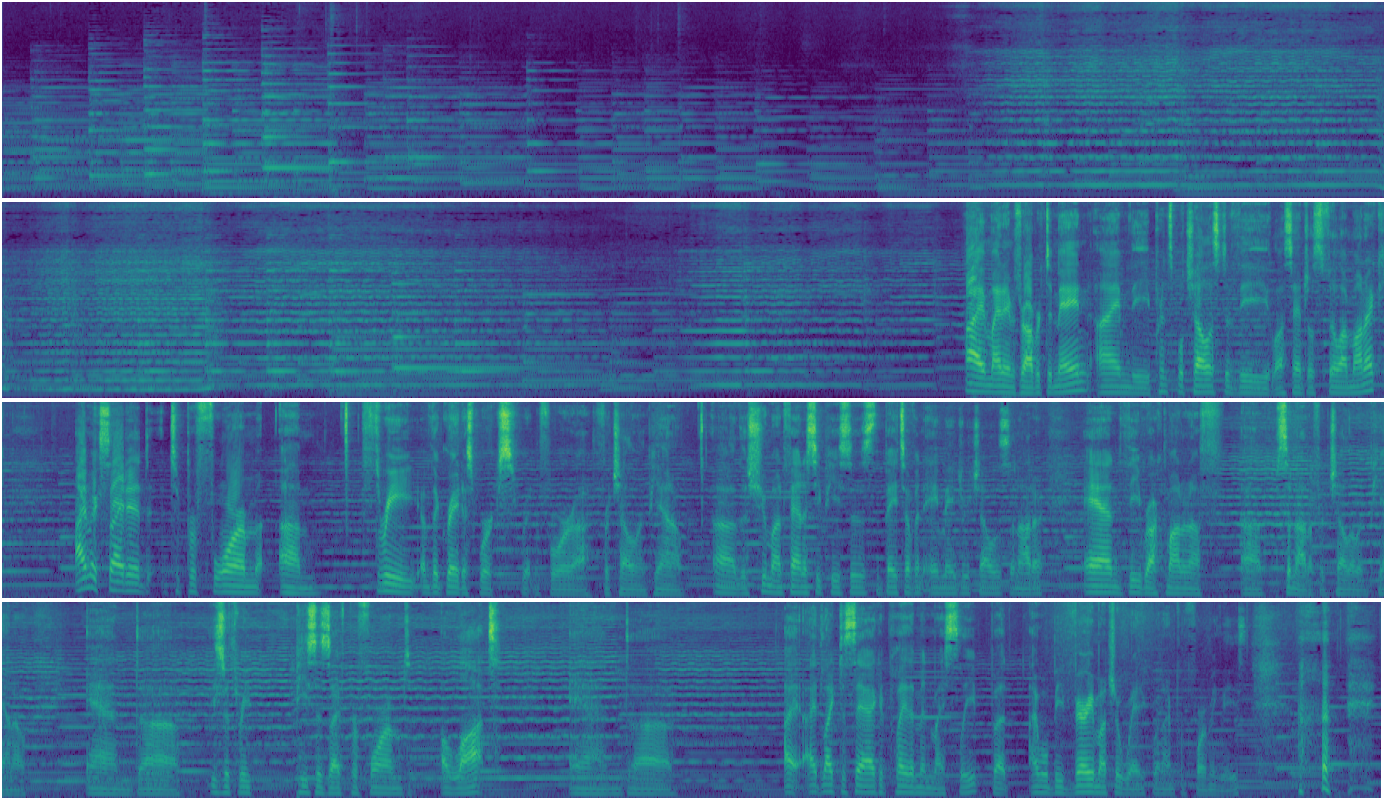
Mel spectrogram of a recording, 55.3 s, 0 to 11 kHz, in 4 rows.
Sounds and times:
Musical instrument: 0.0s - 55.2s
Speech: 23.5s - 27.7s, 28.4s - 41.7s, 42.3s - 46.4s, 47.2s - 48.2s, 49.3s - 54.0s.

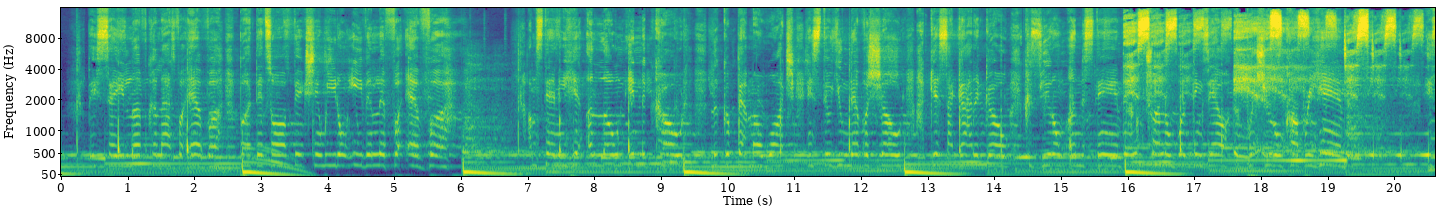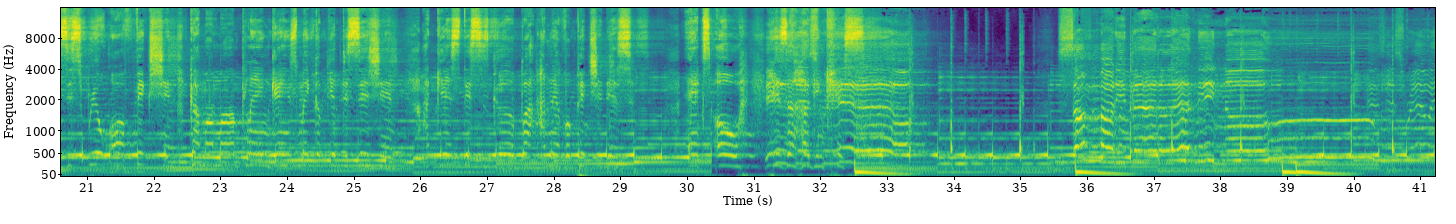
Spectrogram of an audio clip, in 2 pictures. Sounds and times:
Independent music: 0.0s - 4.3s, 6.0s - 41.2s.

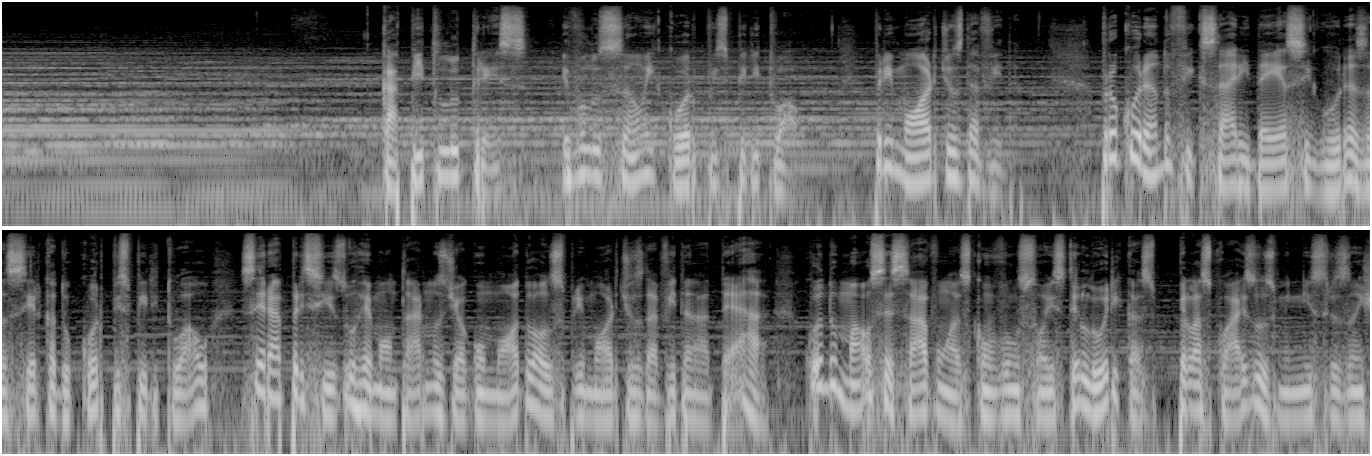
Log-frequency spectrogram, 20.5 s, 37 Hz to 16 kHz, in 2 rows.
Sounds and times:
Music: 0.0s - 20.5s
Speech: 2.8s - 6.0s, 6.6s - 7.6s, 8.2s - 20.5s.

